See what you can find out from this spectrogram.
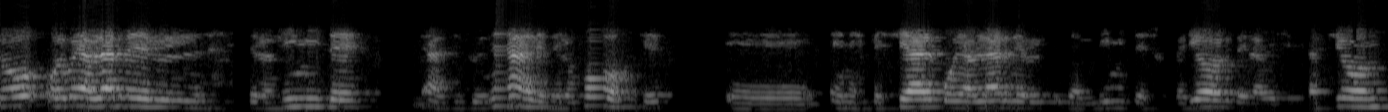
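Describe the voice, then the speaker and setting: A woman with a plain, everyday voice talks at a fairly slow pace and medium pitch, with ordinary pitch variation and big swings in loudness. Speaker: scientist presenting research. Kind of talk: webinar lecture.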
